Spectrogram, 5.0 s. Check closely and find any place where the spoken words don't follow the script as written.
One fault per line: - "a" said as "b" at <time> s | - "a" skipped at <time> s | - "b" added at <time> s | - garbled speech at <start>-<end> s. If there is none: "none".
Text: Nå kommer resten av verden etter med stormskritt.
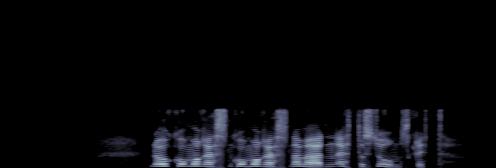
- "kommer resten" added at 2.3 s
- "med" skipped at 3.7 s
